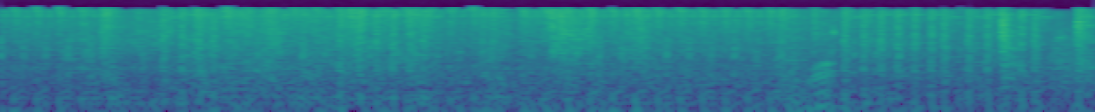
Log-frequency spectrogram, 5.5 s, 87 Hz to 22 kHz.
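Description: Continuous heavy gunfire in Black Ops 3, dense automatic shots barely letting up, while a voice briefly speaks over the fight.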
